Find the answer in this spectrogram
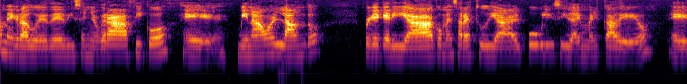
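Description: A woman's voice: mid-range voice, pushed and bright. A woman in her twenties with a Puerto Rican Spanish accent, co-hosting a casual podcast chat, laughing often and mixing in English words. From Puerto Rico. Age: 20s. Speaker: podcast co-host.

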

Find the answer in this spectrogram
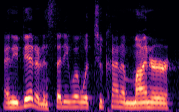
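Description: A man's voice: a little high, fairly even intonation, quick pace, fairly bright tone. A man co-hosting a casual film discussion, blunt and opinionated, often laughing. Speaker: podcast co-host.

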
